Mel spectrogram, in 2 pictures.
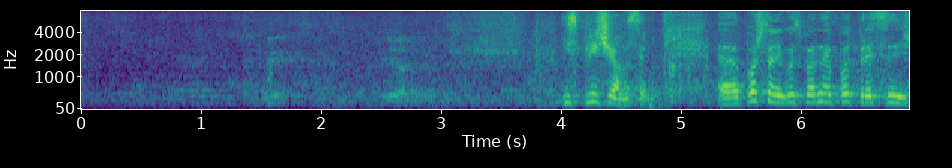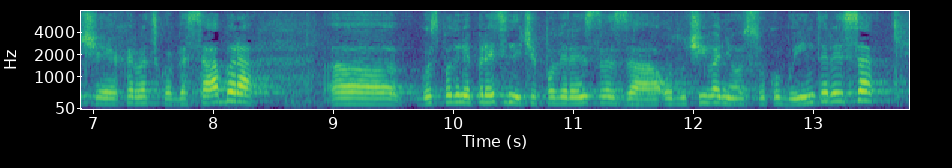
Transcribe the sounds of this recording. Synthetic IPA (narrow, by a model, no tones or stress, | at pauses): ispɾiːt͡ʃaʋamse̞ | po̞ʃt̪oʋaniɡo̞spo̞d̪inepo̞t̪̚pɾe̞t̪sjed̪nit͡ʃe̞xr̩ʋat̪sko̞ɡasaːbo̞ɾa | ɡospo̞d̪ine̞pɾe̞t̪sʲjed̪nit͡ɕe̞po̞ʋje̞ɾe̞nst̪ʋazao̞d̪lˠut͡ʃiːʋaɲeo̞suːko̞buint̪e̞ɾe̞sa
